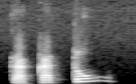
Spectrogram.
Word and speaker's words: cacatúa: Acá no hay cacatúa. Acá sí. Kacatu. A la u se vuelve tónica, ¿no?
